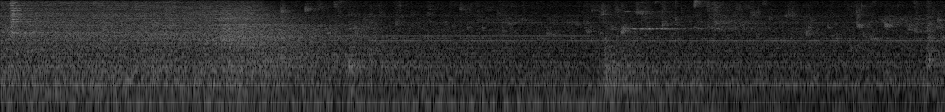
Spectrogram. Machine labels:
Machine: pump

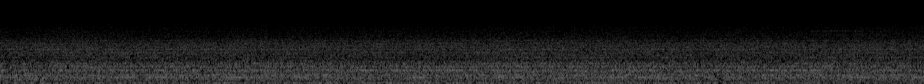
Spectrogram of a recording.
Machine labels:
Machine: fan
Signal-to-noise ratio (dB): 6 dB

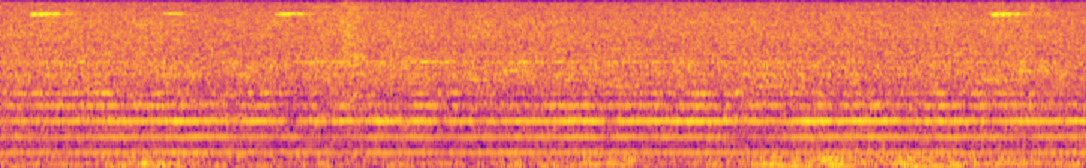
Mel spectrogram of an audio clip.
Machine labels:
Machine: fan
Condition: normal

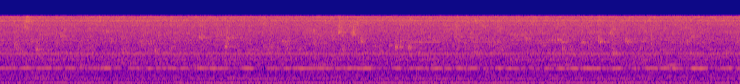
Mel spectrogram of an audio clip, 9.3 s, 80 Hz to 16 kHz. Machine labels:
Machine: pump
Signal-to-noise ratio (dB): -6 dB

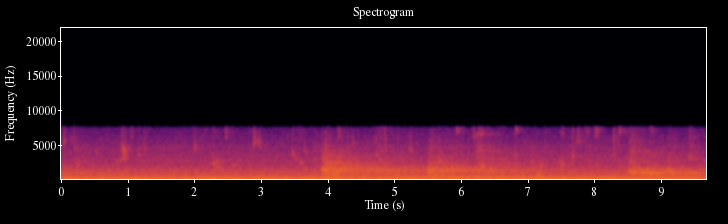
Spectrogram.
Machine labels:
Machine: pump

